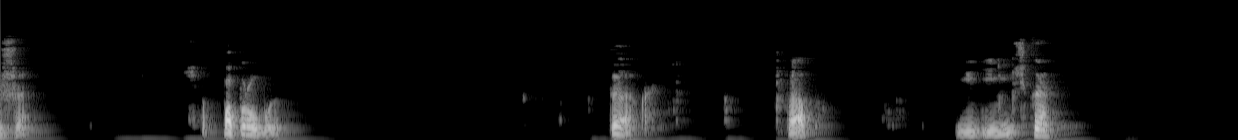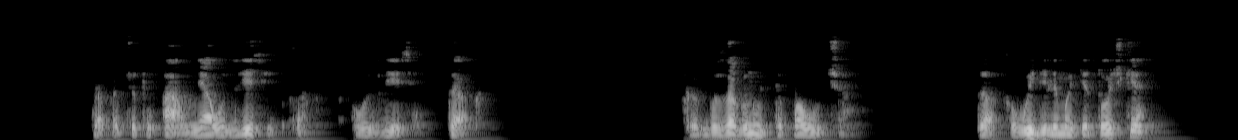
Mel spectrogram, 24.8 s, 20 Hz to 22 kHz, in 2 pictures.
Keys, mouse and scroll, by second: 4.2 middle drag, 4.9-5.6 middle drag, 6.0 alt+middle click, 6.7 shift+middle click, 7.5 Tab, 8.4 shift+middle click, 9.8 1, 10.6 shift+middle click, 13.7 shift+middle click, 14.5 shift+middle click, 15.2 shift+middle click, 16.0 shift+middle click, 18.7 shift+middle click, 22.5 click.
